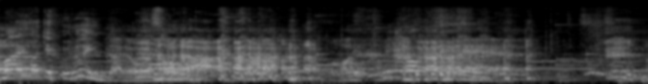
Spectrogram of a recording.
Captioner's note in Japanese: 笑い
